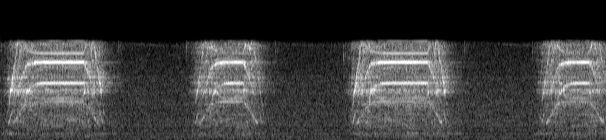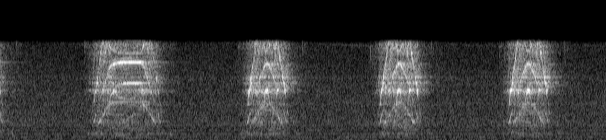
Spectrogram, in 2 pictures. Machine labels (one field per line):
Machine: slide rail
